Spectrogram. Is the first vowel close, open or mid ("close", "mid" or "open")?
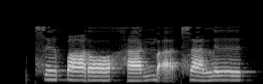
mid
